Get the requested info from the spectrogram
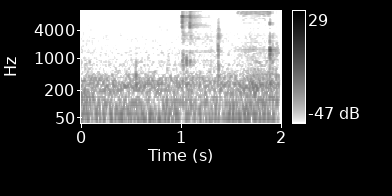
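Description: Near silence with a few faint computer mouse clicks, about a second in and again near the end.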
